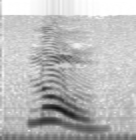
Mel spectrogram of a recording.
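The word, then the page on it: long4: pinyin; tone 4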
